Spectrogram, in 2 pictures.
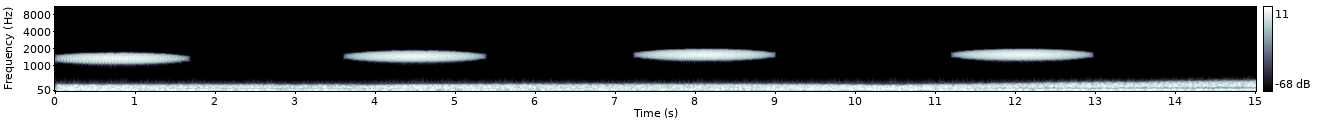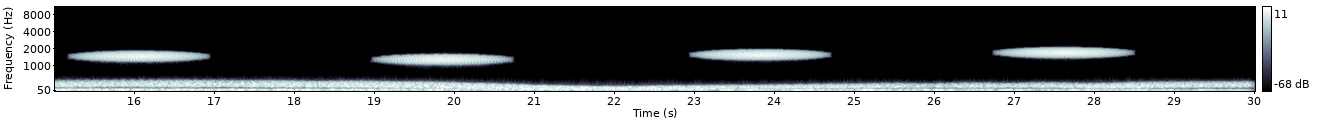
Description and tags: More coagula sounds from images edited in mspaint.
space, ambient, soundscape, tundra, synth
